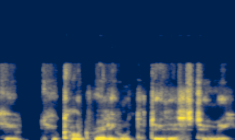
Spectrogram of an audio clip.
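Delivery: very soft, gentle, barely audible murmur. She speaks to him while looking deep into his eyes, very soft voice. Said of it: "she just says in a very soft voice".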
